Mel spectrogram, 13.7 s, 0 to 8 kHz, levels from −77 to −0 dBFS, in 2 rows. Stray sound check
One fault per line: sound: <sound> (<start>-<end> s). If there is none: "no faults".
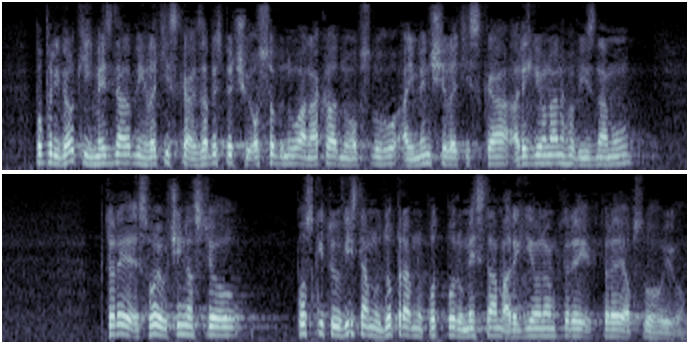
no faults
